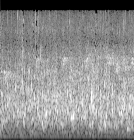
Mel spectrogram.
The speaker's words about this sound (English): Ooh, you hear that sound and you run towards it, right? It's water.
